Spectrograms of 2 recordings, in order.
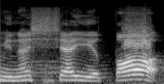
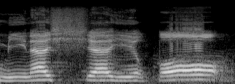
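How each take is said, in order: First: The t is light, with a thin sound. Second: The t is heavy, with a full-mouthed sound. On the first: The speaker calls it wrong. "Ini tidak terangkat pangkal, pangkal lidahnya" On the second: The speaker calls it right. "To harus diangkat pangkal lidah. Ya, sehingga terasa mulut itu penuh"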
